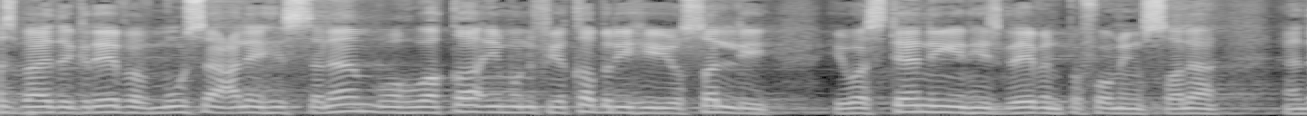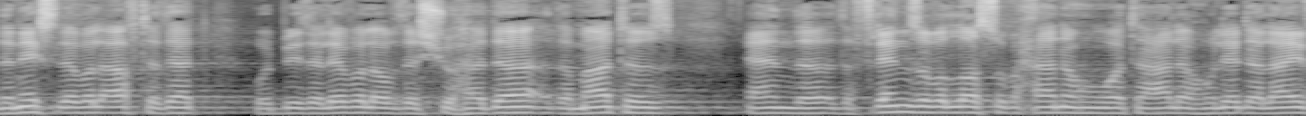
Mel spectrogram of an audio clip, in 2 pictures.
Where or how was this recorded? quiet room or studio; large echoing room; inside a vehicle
large echoing room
